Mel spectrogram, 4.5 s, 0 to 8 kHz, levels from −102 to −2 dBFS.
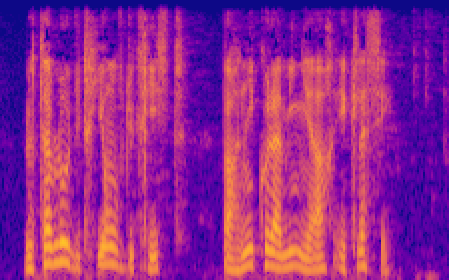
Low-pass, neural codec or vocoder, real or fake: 7.2 kHz; none; real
